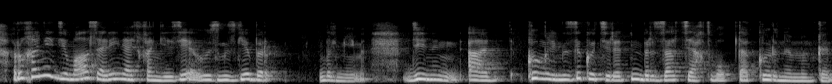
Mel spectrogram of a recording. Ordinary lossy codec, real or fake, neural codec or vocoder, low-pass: none; real; none; none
